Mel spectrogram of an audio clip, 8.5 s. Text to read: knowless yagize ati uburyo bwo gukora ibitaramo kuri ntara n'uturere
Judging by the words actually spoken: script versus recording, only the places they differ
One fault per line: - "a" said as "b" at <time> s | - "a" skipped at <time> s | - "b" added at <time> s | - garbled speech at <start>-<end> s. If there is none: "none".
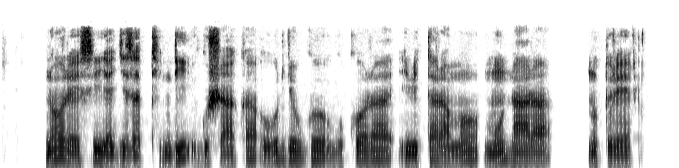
- "ndi gushaka" added at 2.1 s
- "kuri" said as "mu" at 6.1 s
